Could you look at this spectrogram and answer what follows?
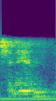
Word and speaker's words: Shannan: And I don't want to pronounce her name wrong. Shenane. Shenan. Shannan.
